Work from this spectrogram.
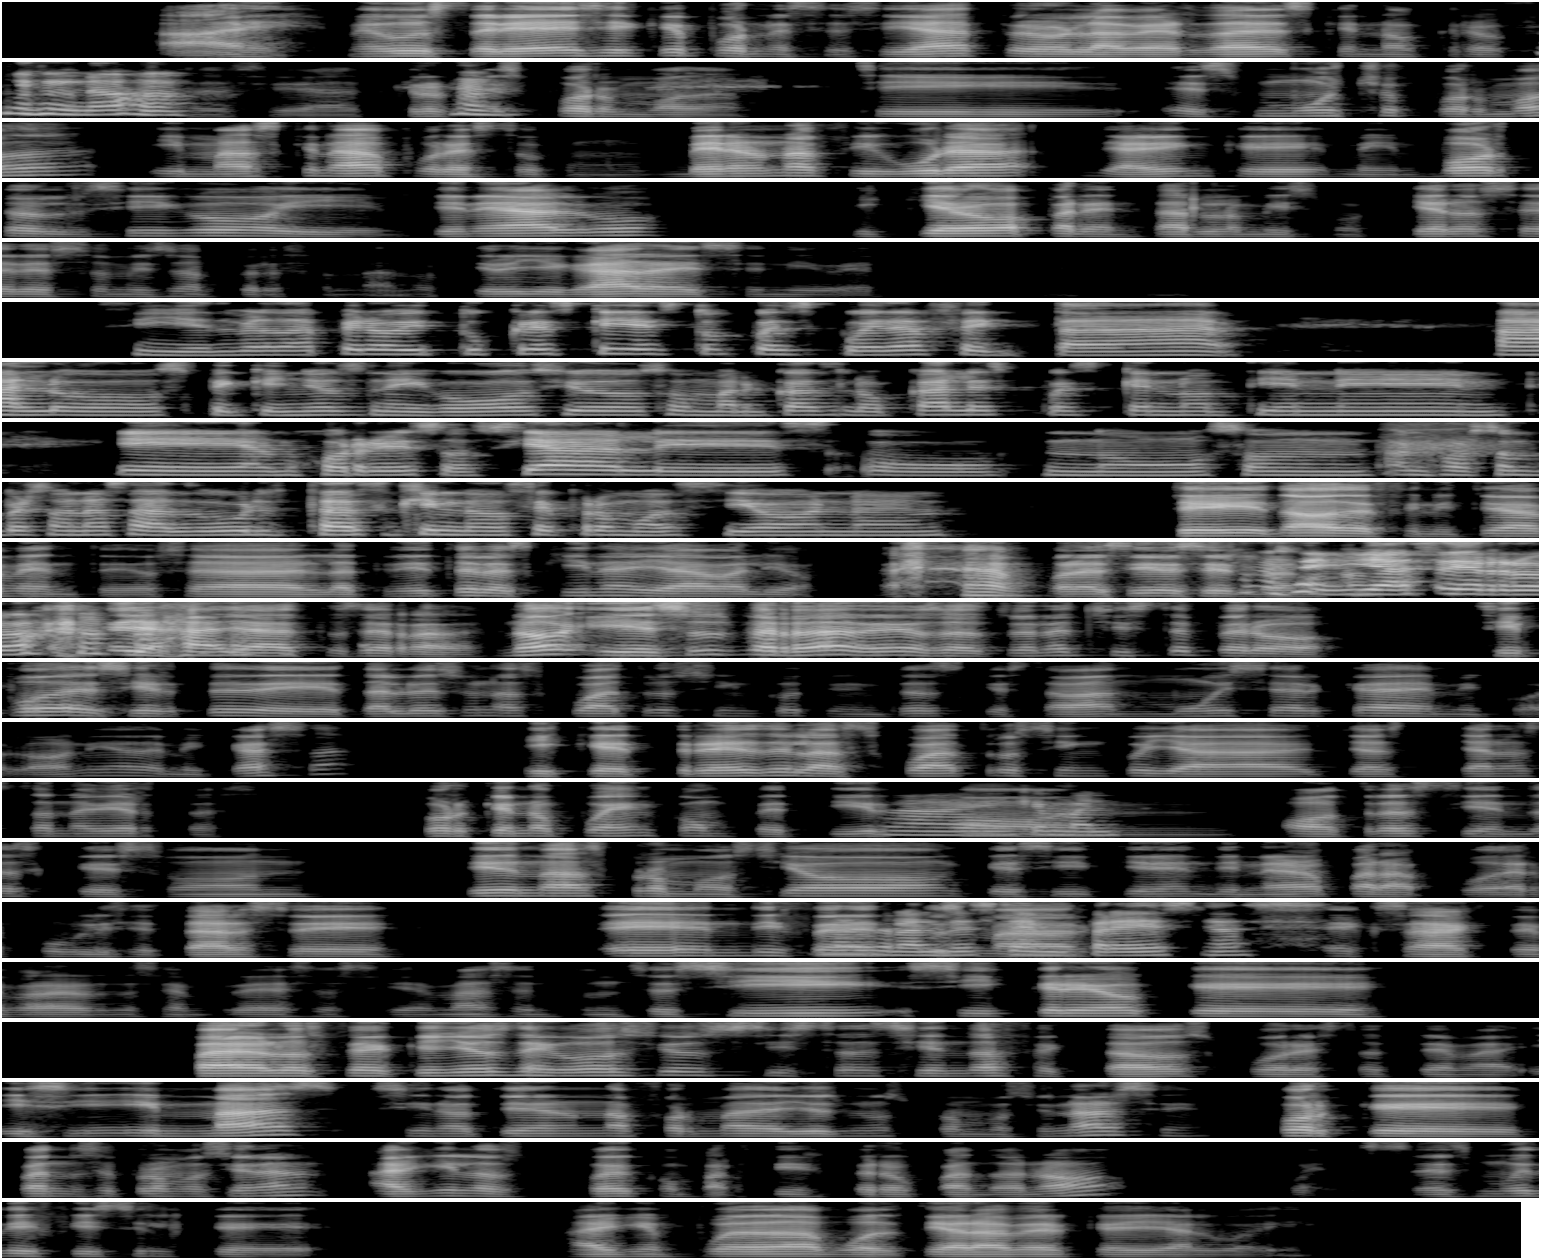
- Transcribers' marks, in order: laughing while speaking: "No"; chuckle; laughing while speaking: "que"; chuckle; laughing while speaking: "Ya cerró"; laughing while speaking: "Ya, ya"
- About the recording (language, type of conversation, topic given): Spanish, podcast, ¿Cómo influyen las redes sociales en lo que consumimos?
